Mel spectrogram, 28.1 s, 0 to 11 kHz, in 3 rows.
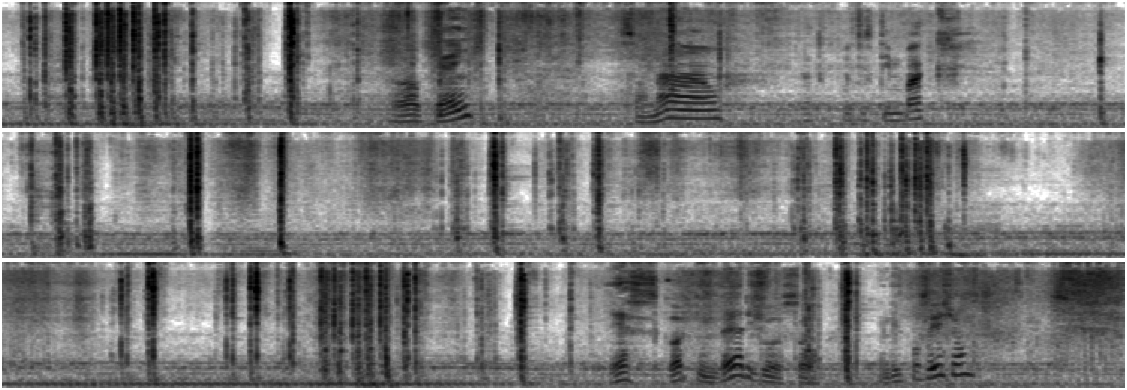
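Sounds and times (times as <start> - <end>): steady low hum: 0.0 - 28.0
hard plastic parts clicking: 0.1 - 2.6.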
